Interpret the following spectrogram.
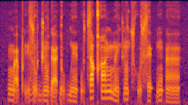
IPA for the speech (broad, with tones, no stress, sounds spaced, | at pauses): ŋ͡m æ̰˨ pʼ ḭ˨ z ṵ˦˨ d͡ʒ õ˨ ɗ æ̰˦ ɗ ṵ˨˦ ɡ͡b ẽ˨ ʔ ṵ˨ t͡s e˦ qʰ æ̃˦ ŋ m ẽ˨ t͡ʃ ũ˦ t͡sʰ ṵ˦ s e˨ ʔ ɓ ũ˦ ʔ æ̃˨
